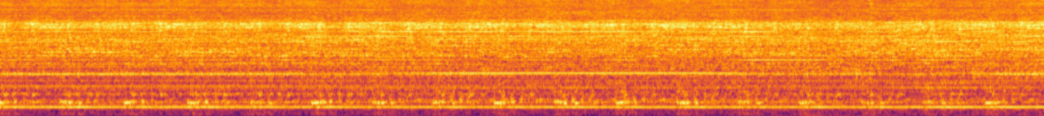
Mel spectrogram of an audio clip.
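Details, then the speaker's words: Glowforge Basic laser engraver after the stock exhaust fan was upgraded to a larger inline fan at half speed, same mic position: low steady hum, soft pulsing whir from the moving arm, no harsh buzz. Normal quiet fan, unlike the old beehive-loud one. "at this point i was in complete disbelief i kept leaning over and listening and looking to see if the thing was still operating"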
